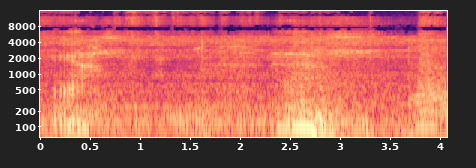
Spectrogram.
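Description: Domestic cat purring while being stroked on the head: a low rumble that swells twice.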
